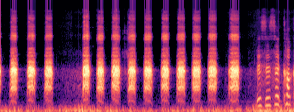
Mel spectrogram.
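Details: A pet cockatoo barks like a dog at a dog, about three harsh woofs a second: a run of three, a pause, then ten more, with a woman's voice at the end.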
